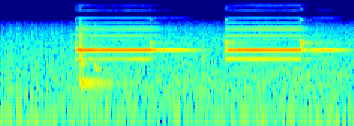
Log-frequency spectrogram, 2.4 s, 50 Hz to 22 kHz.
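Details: Repurposed microwave oven timer controller after adding and subtracting 20 seconds while running: three clean high half-second beeps about a second apart; timer counts out and signals normally.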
